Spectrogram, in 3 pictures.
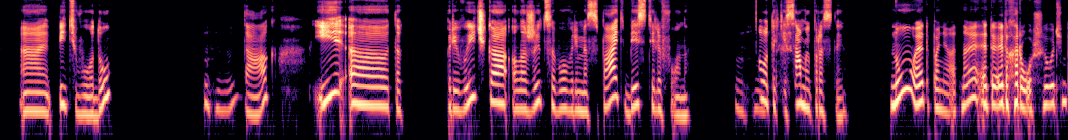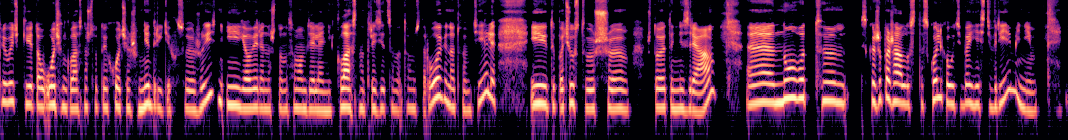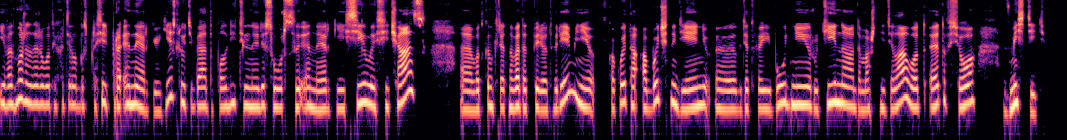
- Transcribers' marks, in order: tapping; stressed: "классно"
- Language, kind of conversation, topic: Russian, advice, Как мне не пытаться одновременно сформировать слишком много привычек?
